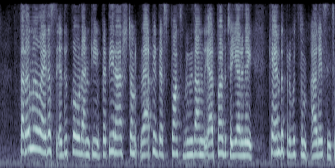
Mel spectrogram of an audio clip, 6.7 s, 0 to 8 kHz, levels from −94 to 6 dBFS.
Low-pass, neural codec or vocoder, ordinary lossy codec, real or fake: none; codec, 16 kHz, 1.1 kbps, Voila-Tokenizer; none; fake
